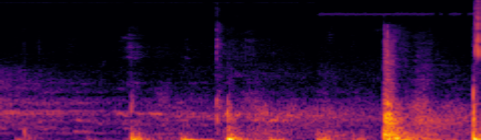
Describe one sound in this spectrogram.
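Quick footsteps thud on a hard floor in a large echoing hall.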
